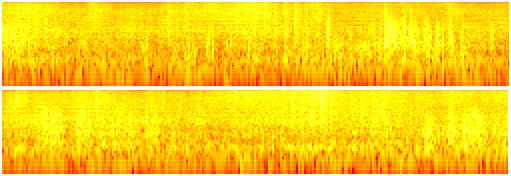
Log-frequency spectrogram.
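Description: Cars of a BNSF intermodal freight train rolling steadily past at close range: a continuous rumble of wheels on rail with repeated clacks.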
